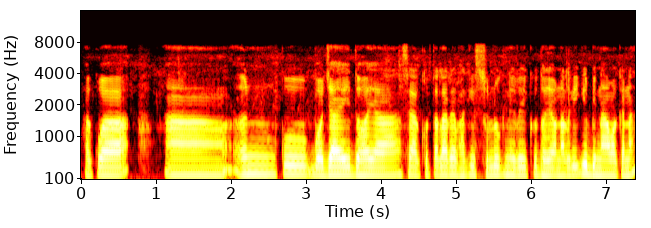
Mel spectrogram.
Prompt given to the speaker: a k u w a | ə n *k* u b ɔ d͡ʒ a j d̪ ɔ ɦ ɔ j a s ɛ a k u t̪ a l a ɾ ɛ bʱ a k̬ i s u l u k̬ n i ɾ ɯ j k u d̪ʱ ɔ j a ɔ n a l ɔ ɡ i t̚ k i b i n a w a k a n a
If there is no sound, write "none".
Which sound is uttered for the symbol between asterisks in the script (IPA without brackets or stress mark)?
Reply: k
